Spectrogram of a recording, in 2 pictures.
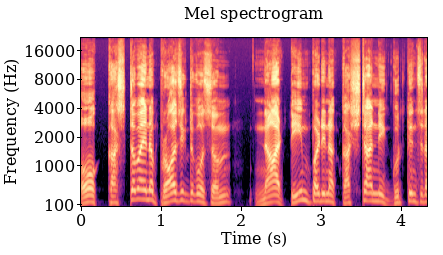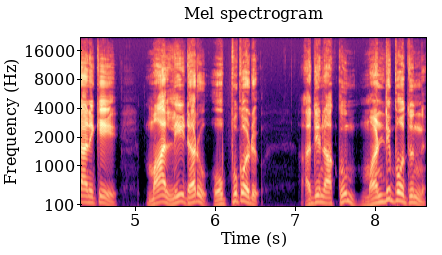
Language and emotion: Telugu, angry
